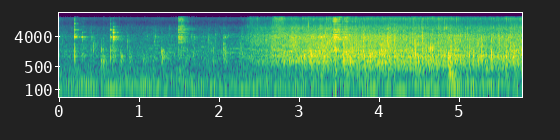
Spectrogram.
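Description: Wooden spoon tapping and scraping in an aluminium pot of browned onions, then, about two seconds in, a loud steady sizzle as ginger-garlic paste and a splash of liquid from the bowl hit the hot oil and are stirred in.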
